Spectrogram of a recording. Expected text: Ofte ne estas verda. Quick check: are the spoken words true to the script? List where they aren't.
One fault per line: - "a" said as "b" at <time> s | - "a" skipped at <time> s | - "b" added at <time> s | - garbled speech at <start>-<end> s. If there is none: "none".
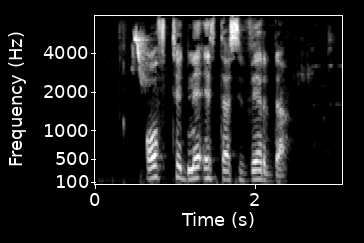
none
